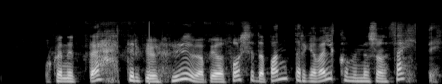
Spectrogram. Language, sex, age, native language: Icelandic, male, 20-29, Icelandic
